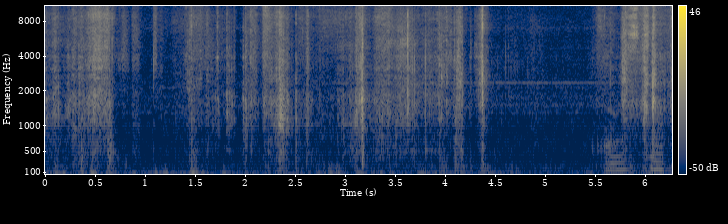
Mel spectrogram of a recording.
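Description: Paper being cut down by hand for a handmade junk-journal envelope, with scattered close snips, crinkles and rustles spread across a quiet craft table, a short faint lull, then a denser burst of handling.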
